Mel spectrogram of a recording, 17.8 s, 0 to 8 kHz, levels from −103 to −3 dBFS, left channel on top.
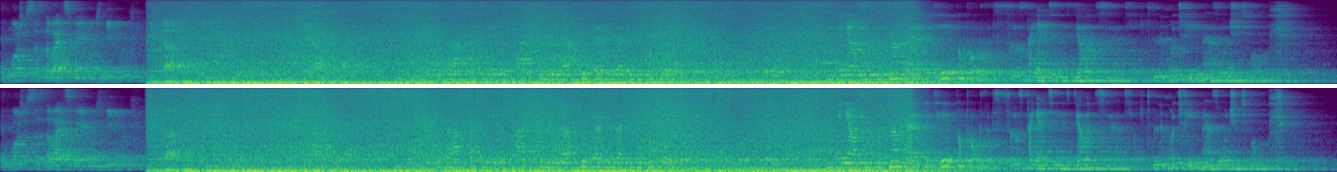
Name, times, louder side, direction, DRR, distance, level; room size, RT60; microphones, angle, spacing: voice 1, 0.0-4.8, left 1 dB, 50° left, -5 dB, 2.3 m, -40 dB
sound 1, 1.9-12.2, equal, 65° right, 1.0 m, -25 dB
voice 2, 5.3-17.1, right 1 dB, 35° right, 1 dB, 0.9 m, -33 dB
10.5 x 8.4 x 3.4 m, 2.8 s
head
